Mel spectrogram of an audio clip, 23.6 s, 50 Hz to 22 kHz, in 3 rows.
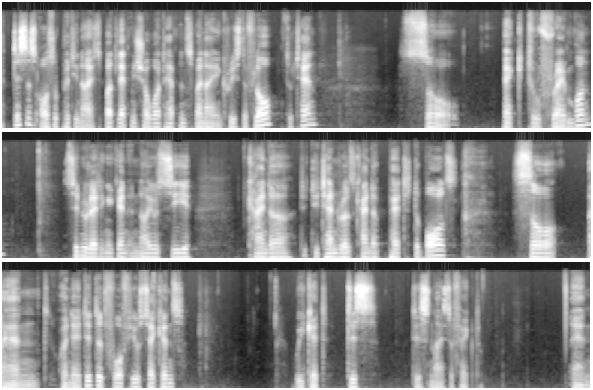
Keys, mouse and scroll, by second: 1.7 click, 2.8 click, 3.6 middle drag, 4.6 shift+Left, 5.6 middle click, 6.4 click, 6.8 middle drag, 7.3 shift+click, 8.1 middle click, 8.3 shift+l, 8.3 space, 9.1-10.5 middle drag, 10.9 shift+middle drag, 12.3 shift+middle drag, 13.5-13.8 shift+middle drag, 14.5 middle click, 17.1-17.5 middle drag, 17.8 space, 18.4 F12, 21.0 middle click, 22.0 middle drag, 22.3 scroll down 1.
